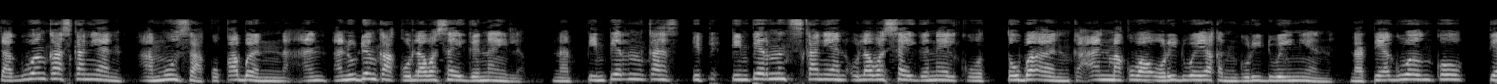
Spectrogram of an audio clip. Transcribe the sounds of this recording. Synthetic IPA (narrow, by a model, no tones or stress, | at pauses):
t̪aɡuaŋkaskanjanamusakukabanːaananud̪aŋkakulawasajɡanajl | napimpkapimpɛɾnanskanianulawasajɡanajlkot̪ubaʔankaʔanmakuwaoɾid̪wajakanɡuɾid̪wejnijanːat̪iaɡuaŋko | t̪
